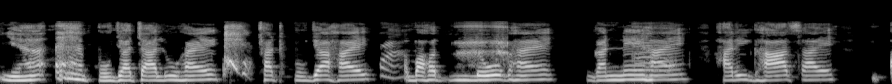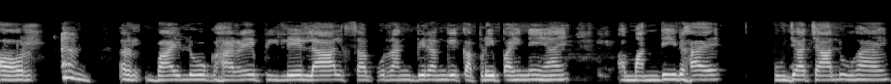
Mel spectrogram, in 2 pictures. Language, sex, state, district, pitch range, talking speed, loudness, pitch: Hindi, female, Maharashtra, Nagpur, 205-220 Hz, 85 wpm, -15 LUFS, 215 Hz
